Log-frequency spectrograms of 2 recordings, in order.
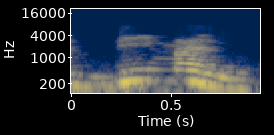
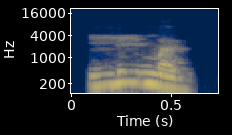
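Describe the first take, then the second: First: The word begins with a d sound. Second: The word begins with an l sound. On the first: The speaker calls it wrong. "Ramai yang baca diman" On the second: The speaker calls it right. "bacaan yang betul ialah liman"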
